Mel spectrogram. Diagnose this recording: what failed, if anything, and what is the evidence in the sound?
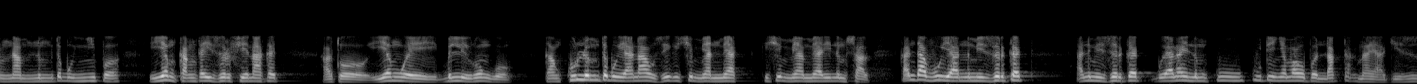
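Nothing failed; no fault is audible anywhere.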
